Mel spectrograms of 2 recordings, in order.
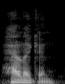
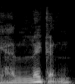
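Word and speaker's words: Heligan: So they put the stress on the first syllable, and they'll say Helligan. Of course, it's wrong. It should be Helligan.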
